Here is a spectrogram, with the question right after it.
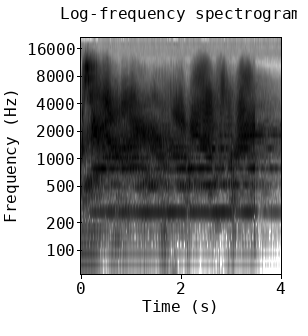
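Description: A single sustained C note from a dubstep synthesizer patch in Logic Pro X, gritty and heavily distorted, with a wobbling, sweeping tone that pulses several times before cutting off.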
